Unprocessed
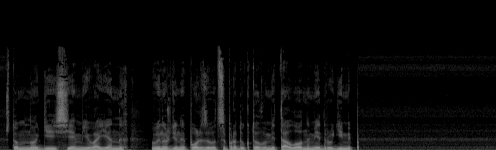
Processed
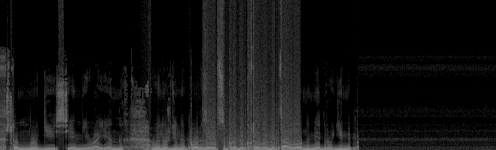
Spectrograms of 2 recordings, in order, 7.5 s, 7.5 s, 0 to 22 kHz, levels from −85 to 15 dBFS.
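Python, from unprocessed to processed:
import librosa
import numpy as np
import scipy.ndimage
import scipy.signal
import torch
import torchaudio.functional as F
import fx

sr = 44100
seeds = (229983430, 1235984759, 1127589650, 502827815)

y = fx.block_float(x, sr, bits=3, at=(3.03, 4.5), fade=0.02)
y = scipy.signal.sosfilt(scipy.signal.butter(2, 77.0, 'highpass', fs=sr, output='sos'), y)
y = fx.level_steps(y, sr, step_db=17, at=(0.69, 1.86))
y = 10.0 ** (-30.5 / 20.0) * np.tanh(y / 10.0 ** (-30.5 / 20.0))
y = fx.pre_swell(y, sr, db_per_s=28.0)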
